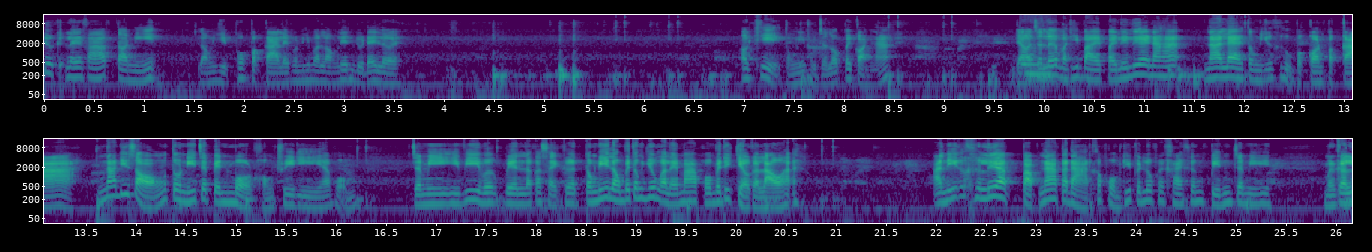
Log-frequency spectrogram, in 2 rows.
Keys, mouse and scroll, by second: 0.0 ctrl+z, 0.2 ctrl+z, 0.5 click, 1.2 ctrl+z, 1.4 ctrl+z, 1.6-3.5 drag, 3.5 ctrl+z, 3.8 click, 4.3 ctrl+z, 5.5 Tab, 6.1 Tab, 6.5 a, 7.6 Delete, 8.8 Tab, 10.0-11.9 shift+middle drag, 11.9 click, 13.6 click, 16.2-17.6 drag, 20.9 click.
